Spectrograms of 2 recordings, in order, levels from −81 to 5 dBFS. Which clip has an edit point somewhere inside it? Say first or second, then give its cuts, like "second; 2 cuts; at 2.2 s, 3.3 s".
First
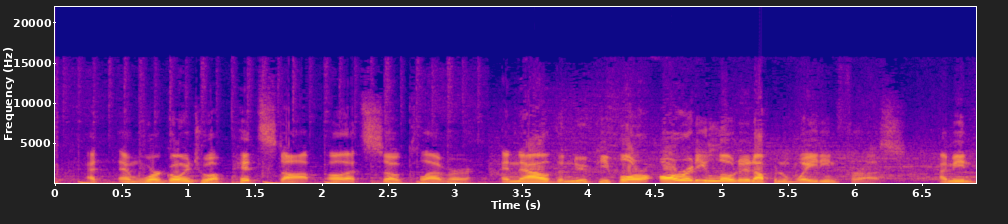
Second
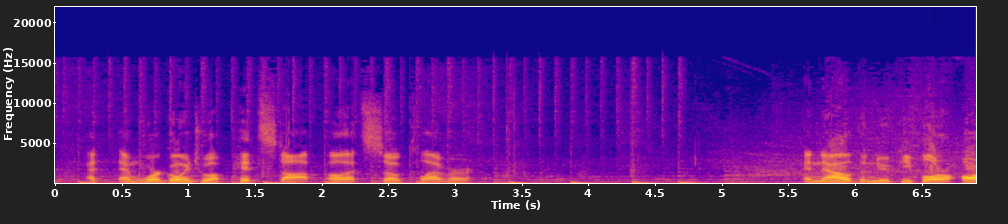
first; 1 cut; at 3.2 s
